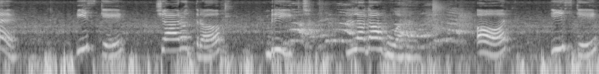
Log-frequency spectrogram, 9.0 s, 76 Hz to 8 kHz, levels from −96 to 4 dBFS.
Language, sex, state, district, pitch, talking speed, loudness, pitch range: Hindi, female, Bihar, West Champaran, 360 Hz, 65 wpm, -15 LUFS, 335-370 Hz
